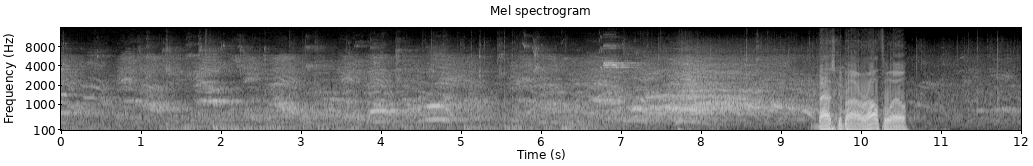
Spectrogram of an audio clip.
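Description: A crowd in an echoing gym murmurs and cheers.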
